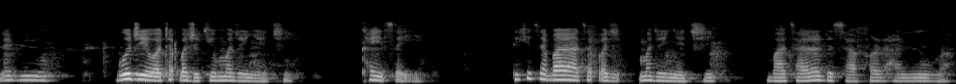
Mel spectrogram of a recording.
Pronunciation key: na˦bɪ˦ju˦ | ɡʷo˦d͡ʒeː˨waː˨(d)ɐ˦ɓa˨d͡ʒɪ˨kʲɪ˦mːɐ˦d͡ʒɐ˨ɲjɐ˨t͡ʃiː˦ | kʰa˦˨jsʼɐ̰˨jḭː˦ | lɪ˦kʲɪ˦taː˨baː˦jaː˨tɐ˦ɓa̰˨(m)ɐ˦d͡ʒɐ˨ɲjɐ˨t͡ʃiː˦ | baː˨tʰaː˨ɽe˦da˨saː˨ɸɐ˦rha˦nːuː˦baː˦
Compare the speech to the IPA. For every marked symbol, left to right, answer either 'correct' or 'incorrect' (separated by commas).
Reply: incorrect, correct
